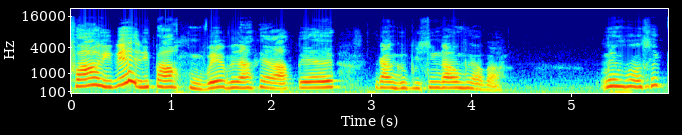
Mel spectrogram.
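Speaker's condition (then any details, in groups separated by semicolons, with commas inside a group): Cerebral palsy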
